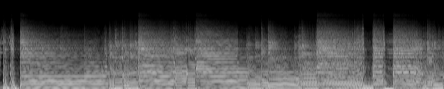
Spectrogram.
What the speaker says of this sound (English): We're going to try to do a clean thing, a distorted thing, and everything in between.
